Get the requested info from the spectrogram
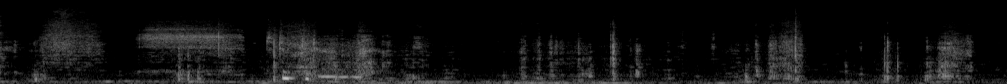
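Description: Scissors cutting the packing tape on a cardboard box, the blade drawn along the tape seam in a couple of rasping strokes, followed by small clicks and knocks as the box is handled.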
